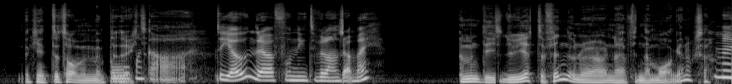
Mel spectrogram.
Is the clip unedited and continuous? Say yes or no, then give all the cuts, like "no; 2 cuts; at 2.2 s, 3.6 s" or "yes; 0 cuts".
no; 4 cuts; at 1.1 s, 2.2 s, 3.4 s, 4.9 s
